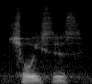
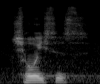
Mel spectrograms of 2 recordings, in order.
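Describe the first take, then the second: No difference in how they are said.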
